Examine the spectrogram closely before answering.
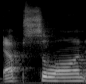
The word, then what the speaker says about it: epsilon: And the next letter is an epsilon. It's a short e sound. It's like the e in the English word met.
